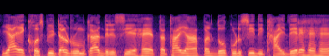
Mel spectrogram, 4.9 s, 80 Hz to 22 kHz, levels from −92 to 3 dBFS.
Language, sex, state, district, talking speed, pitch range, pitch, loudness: Hindi, male, Jharkhand, Ranchi, 195 wpm, 135-160 Hz, 150 Hz, -15 LUFS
